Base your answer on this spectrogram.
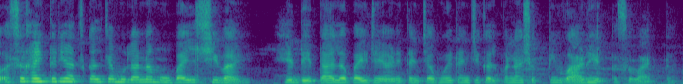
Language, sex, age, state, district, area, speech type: Marathi, female, 45-60, Maharashtra, Palghar, urban, spontaneous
